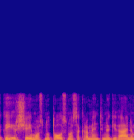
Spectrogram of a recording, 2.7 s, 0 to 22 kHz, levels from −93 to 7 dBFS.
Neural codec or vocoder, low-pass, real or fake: none; 7.2 kHz; real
